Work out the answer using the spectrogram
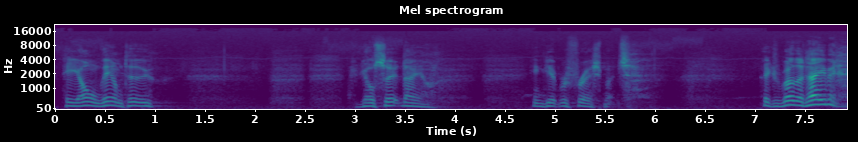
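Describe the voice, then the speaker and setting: A man preaching a sermon in church, folksy and rising to shouted fervor. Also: a little high, dull audio. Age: 80s.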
